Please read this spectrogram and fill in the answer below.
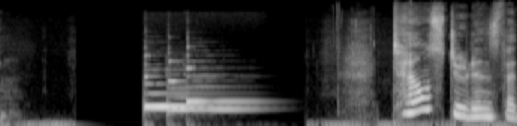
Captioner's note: bell ding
